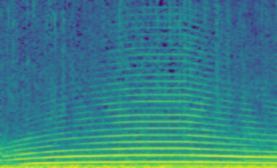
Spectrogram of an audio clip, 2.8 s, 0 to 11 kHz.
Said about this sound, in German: Um 11.03 Uhr, nur 4 Minuten nach dem Unfall, heulen in Eschede die Sirenen. Das Zeichen für die Mitglieder der Freiwilligen Feuerwehr, so schnell wie möglich zum Feuerwehrhaus zu kommen.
